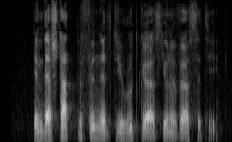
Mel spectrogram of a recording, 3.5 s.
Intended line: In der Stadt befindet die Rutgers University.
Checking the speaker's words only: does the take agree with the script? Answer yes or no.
yes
